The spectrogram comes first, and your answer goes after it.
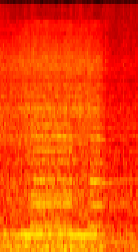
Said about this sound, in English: The horn is okay.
